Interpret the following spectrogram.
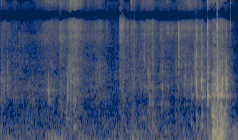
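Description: Near silence, with faint scattered soft ticks as blue glue is poured from a plastic bag into a plastic bin.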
